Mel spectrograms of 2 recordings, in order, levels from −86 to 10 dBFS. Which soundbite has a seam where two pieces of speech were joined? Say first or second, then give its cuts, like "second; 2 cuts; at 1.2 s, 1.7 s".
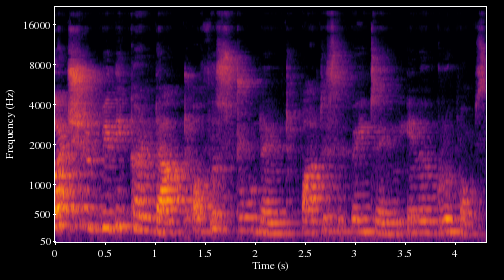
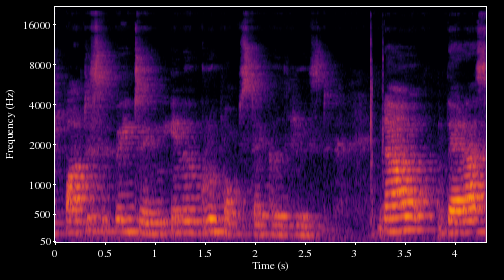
second; 1 cut; at 3.0 s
